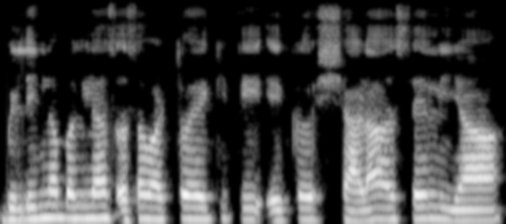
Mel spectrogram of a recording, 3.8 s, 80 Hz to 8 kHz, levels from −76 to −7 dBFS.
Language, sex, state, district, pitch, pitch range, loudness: Marathi, male, Maharashtra, Nagpur, 150 Hz, 145-155 Hz, -16 LUFS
